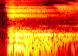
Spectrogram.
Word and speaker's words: একই: যেমন একই, তাহলে আমরা এর উচ্চারণ করব একই।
